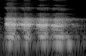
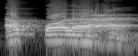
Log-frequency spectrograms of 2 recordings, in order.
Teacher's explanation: ain itu di tengah tenggorokan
